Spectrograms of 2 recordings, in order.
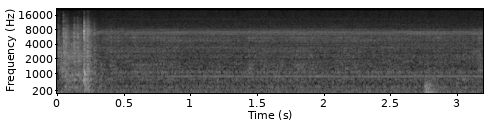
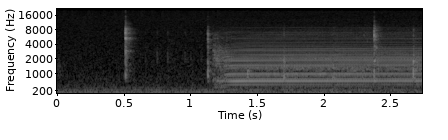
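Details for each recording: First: Sanyo VTC-M40 Beta HiFi Betamax VCR under mechanical check: a click, then a faint, even high whir with no grinding. Fast-forward transport is normal; the machine's start-up fault is suspected to be power-supply capacitors. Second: Sanyo VTC-M40 Beta HiFi video recorder, unused for a long time, loading a tape. A few clicks, then a thin steady motor whir keeps running without loading finishing. The loading belt is slipping and is to be replaced.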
